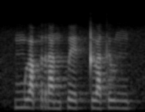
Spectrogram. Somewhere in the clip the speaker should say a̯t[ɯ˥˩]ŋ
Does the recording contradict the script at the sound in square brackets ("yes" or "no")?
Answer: yes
